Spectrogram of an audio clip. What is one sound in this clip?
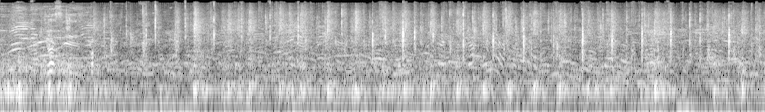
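A crowd chatters outdoors.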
